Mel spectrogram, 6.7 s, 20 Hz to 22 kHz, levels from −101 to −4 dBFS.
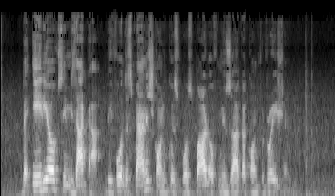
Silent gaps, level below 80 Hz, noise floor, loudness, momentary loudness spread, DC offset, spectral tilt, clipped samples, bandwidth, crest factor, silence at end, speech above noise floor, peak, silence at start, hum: none; -52 dBFS; -49 dBFS; -21 LUFS; 13 LU; under 0.1%; -4.5 dB/octave; under 0.1%; 16.5 kHz; 20 dB; 0.55 s; 29 dB; -2 dBFS; 0.45 s; none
